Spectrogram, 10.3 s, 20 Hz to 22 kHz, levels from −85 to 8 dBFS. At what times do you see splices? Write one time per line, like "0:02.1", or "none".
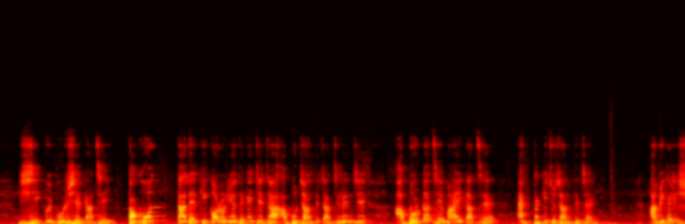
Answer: none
